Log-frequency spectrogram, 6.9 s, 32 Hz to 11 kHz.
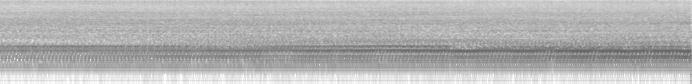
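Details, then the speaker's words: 2005 Kawasaki ZX-6R 636cc, 7,219 miles, Muzzy full exhaust, Power Commander, nearly warmed up after cold start, in neutral: smooth even buzz climbing cleanly in pitch as revs rise, no rattles or misses; running really smooth, no issues. "see it's running really smooth no issues no issues whatsoever with this bike"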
